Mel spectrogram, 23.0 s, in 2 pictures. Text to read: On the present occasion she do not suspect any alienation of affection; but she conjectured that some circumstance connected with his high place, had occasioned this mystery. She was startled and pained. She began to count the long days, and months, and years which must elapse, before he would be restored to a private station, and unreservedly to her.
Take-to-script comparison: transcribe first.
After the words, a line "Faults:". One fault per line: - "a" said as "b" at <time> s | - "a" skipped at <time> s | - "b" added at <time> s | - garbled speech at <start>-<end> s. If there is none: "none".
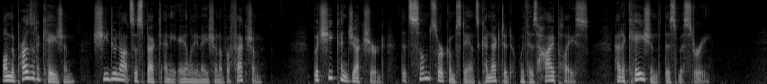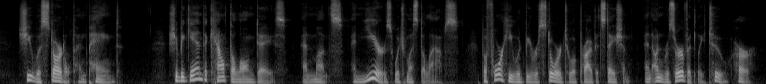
On the present occasion she do not suspect any alienation of affection; but she conjectured that some circumstance connected with his high place, had occasioned this mystery. She was startled and pained. She began to count the long days, and months, and years which must elapse, before he would be restored to a private station, and unreservedly to her.
Faults:
none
